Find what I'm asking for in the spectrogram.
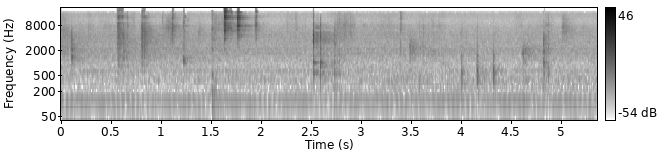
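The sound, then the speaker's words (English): Dry baking ingredients, sugars and cinnamon, being mixed in a bowl: a steady soft hiss of stirring with scattered light clinks of a utensil against the bowl. “I like to mix the dry ingredients first, just to make sure that everything's evenly distributed in there.”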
